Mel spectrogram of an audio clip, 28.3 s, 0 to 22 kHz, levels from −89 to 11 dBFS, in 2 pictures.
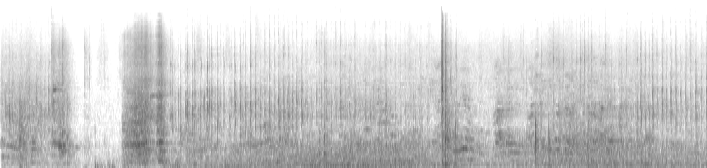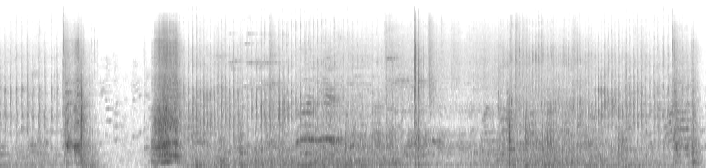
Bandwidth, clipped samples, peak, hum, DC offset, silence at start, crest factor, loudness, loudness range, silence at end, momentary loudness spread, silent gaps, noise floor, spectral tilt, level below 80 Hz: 17 kHz; under 0.1%; -6 dBFS; none; under 0.1%; 0 s; 30 dB; -35 LUFS; 7 LU; 0 s; 13 LU; none; -60 dBFS; -4 dB/octave; -50 dBFS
